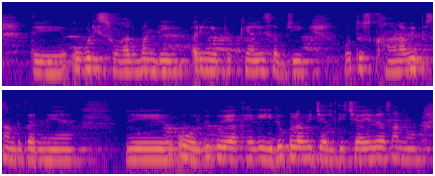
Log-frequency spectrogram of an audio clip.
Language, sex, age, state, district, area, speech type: Dogri, female, 45-60, Jammu and Kashmir, Samba, urban, spontaneous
